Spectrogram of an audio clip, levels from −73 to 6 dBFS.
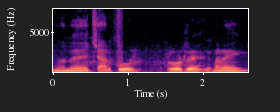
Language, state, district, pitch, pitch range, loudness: Sambalpuri, Odisha, Sambalpur, 130 Hz, 125-135 Hz, -14 LUFS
